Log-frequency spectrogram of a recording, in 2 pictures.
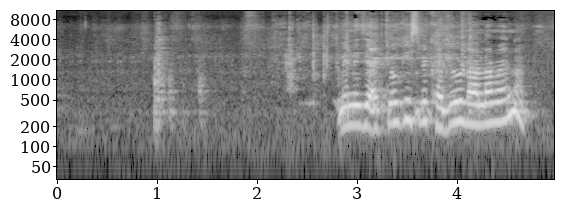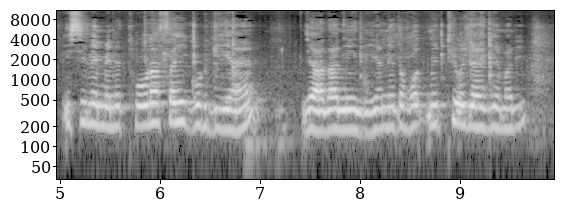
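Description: A metal ladle stirs and clinks against a metal pot.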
